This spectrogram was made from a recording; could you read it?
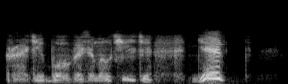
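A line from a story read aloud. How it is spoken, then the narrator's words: Loud exclamation, priest. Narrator (Russian): воскликнул громко священник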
